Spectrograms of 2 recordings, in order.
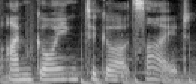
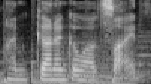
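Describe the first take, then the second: First: Going to is said in full, two clear words. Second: Going to is reduced to one short word, gonna. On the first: "instead of" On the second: "we usually say gonna"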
